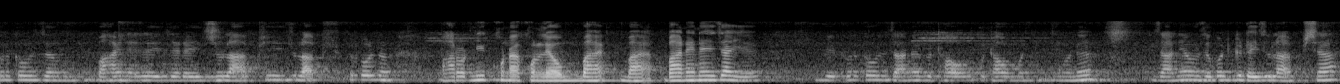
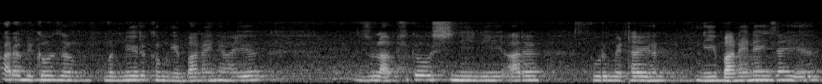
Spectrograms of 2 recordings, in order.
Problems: constant background noise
